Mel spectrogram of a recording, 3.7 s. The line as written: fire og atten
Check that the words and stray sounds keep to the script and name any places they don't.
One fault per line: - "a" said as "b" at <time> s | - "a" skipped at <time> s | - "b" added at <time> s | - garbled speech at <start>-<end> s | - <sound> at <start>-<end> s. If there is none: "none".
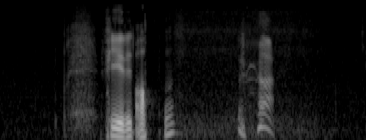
- laugh at 2.4-2.8 s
